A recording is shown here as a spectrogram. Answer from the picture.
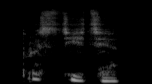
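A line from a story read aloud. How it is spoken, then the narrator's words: Frightened tearful whisper. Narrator (Russian): прошептала, испуганно сжимаясь, смигивая слезы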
